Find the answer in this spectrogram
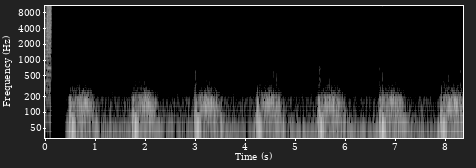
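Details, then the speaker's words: Mitral regurgitation, best heard at the apex with the stethoscope diaphragm, patient in left lateral decubitus: a slow regular heartbeat with a soft first sound and a high-pitched, soft, blowing pansystolic murmur radiating to the left axilla. "auscultation features 1. soft first heart sound due to partial closure of mitral valve 2. pan systolic murmur mitral regurgitation throughout"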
